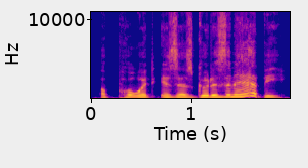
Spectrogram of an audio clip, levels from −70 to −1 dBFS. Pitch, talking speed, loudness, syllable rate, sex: 175 Hz, 240 wpm, -17 LUFS, 5.2 syllables/s, male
